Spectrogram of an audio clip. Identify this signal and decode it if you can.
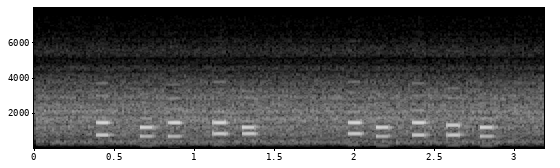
DTMF, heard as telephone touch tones, dialled by hand, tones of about 80 ms, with phone line noise. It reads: 61397 91651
